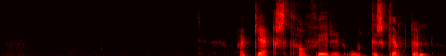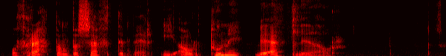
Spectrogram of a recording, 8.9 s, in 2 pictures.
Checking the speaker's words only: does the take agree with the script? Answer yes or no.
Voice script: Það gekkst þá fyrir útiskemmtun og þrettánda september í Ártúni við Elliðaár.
yes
